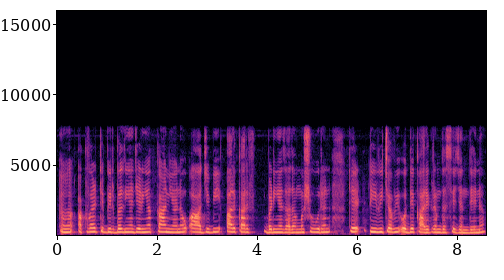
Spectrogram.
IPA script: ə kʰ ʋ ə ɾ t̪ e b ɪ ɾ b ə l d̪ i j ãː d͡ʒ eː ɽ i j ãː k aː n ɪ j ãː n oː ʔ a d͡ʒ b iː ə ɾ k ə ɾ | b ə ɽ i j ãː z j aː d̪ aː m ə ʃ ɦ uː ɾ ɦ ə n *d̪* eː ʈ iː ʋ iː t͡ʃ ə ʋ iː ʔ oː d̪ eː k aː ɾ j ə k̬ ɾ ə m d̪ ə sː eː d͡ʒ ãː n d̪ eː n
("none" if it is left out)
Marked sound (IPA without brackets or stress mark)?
t̪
